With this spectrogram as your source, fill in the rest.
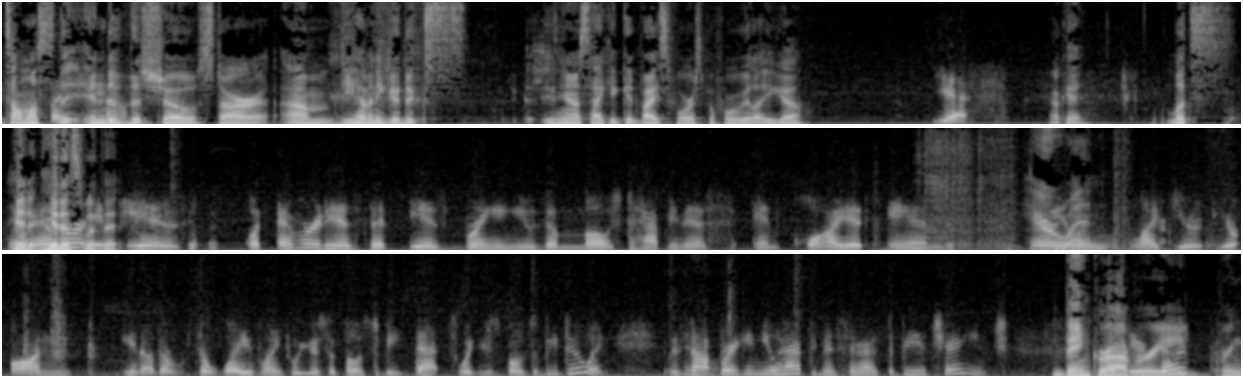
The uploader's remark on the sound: RBCP's Personal Prank Phone Calls Collection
